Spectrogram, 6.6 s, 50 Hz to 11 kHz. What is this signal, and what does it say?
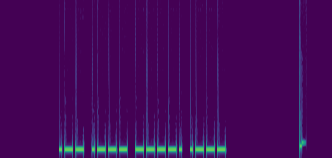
Morse code, heard as a keyed tone, about 22 wpm, 700 Hz. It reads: WJ9J
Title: USA Call Signs - 4 Characters - 3x Character Spacing - 22wpm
